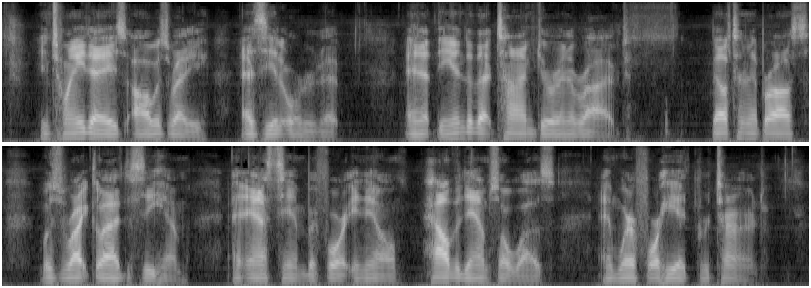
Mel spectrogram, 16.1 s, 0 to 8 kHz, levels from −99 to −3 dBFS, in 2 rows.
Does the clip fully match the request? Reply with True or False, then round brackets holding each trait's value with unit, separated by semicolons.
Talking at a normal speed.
True (150 wpm)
